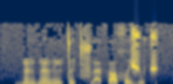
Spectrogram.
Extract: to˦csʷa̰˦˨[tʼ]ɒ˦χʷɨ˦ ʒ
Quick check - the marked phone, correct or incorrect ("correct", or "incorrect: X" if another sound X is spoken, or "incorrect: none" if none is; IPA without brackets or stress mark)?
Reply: incorrect: θ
